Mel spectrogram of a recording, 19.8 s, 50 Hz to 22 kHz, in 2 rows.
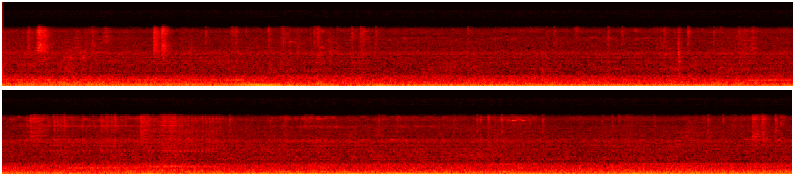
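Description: Steady low rumble heard from inside a Class 170 Turbostar diesel multiple unit running at speed, with a few faint clicks from the track.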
